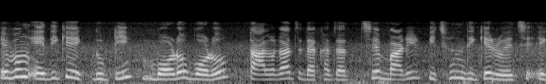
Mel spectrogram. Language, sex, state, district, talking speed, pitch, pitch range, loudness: Bengali, female, West Bengal, Dakshin Dinajpur, 165 wpm, 260 Hz, 235-295 Hz, -15 LUFS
